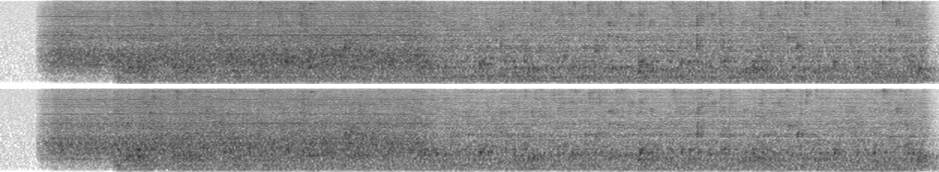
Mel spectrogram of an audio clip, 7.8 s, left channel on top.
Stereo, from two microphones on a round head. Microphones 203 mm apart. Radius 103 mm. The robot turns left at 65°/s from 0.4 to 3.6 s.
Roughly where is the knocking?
No knocking in this recording.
